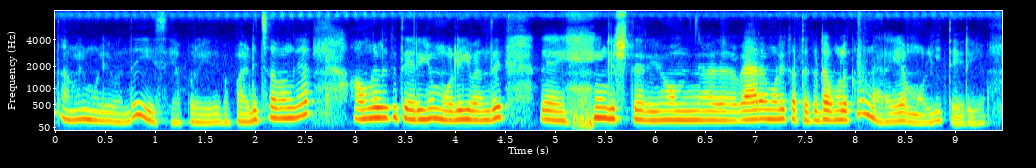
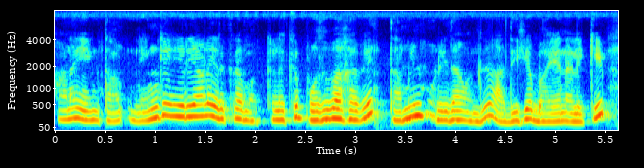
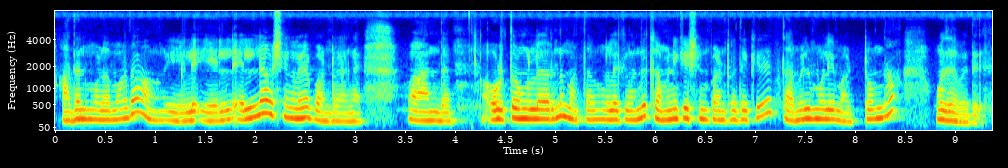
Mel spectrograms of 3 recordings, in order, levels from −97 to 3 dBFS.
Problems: background sounds at intervals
